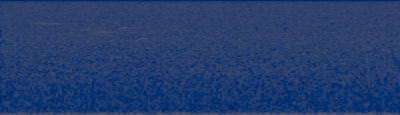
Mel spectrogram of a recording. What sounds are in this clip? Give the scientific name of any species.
Certhia americana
